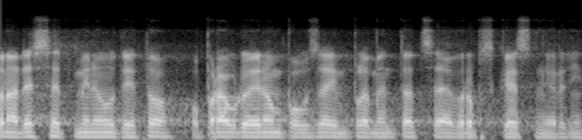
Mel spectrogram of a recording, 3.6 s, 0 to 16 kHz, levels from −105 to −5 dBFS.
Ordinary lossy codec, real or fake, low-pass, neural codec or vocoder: Opus, 32 kbps; real; 7.2 kHz; none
